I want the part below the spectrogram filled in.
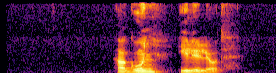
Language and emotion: Russian, neutral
